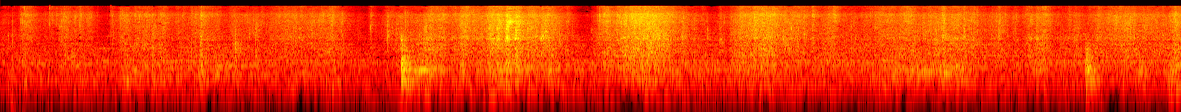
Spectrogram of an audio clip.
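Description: Clear plastic protective bag crinkling and rustling as the espresso machine wrapped in it is handled, loudest around four to five seconds in, with a light knock about three seconds in.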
